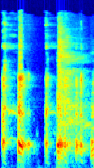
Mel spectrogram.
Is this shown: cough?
yes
